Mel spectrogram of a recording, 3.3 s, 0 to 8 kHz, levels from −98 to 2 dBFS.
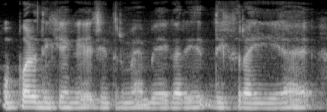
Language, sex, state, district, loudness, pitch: Hindi, female, Telangana, Hyderabad, -21 LUFS, 130 Hz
